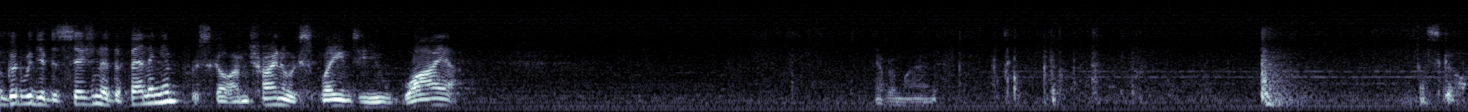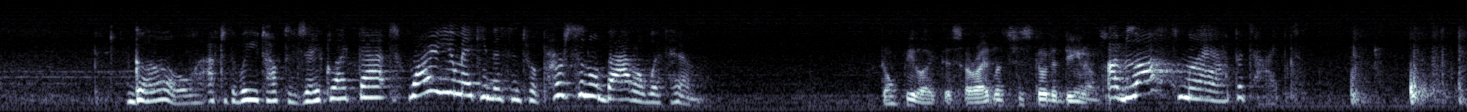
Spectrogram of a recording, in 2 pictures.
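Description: A man speaks with emotion at close range.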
